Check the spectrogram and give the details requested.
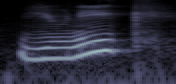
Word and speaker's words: unique: And next we have technique, unique, antique. These sound like eek.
